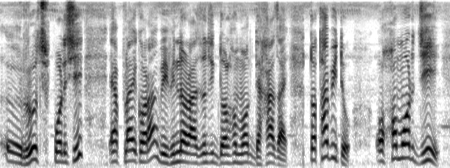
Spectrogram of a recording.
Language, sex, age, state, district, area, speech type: Assamese, male, 30-45, Assam, Kamrup Metropolitan, urban, spontaneous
